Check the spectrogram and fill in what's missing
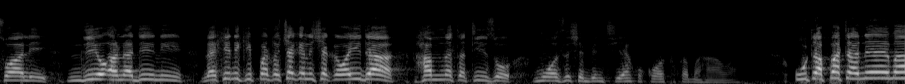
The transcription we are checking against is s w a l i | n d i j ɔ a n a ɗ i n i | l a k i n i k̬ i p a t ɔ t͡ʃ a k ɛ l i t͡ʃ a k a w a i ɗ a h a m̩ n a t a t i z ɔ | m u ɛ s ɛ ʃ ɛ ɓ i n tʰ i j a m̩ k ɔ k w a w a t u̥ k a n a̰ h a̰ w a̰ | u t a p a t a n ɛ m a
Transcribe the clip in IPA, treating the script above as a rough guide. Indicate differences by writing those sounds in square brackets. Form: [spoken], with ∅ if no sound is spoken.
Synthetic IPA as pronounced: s w a l i | n d i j ɔ a n a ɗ i n i | l a k i n i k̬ i p a t ɔ t͡ʃ a k ɛ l i t͡ʃ a k a w a i ɗ a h a m̩ n a t a t i z ɔ | m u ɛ [z] ɛ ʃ ɛ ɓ i n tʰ i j a [∅] k ɔ k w a w a t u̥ k a [m] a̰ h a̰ w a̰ | u t a p a t a n ɛ m a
